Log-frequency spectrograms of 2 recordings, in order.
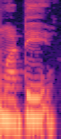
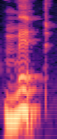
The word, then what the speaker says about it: MATE: Marty desktop now Marty pronounce is mate not met okay this is the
